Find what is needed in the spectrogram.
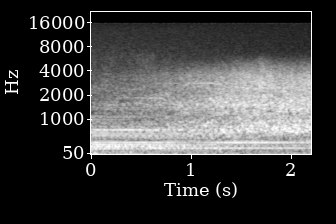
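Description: A sustained piano chord from the background score dying away, over a low, steady wash of noise that grows slightly louder.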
